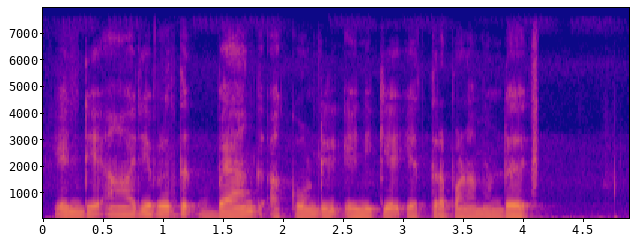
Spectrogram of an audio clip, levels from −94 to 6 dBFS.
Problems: low volume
